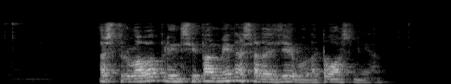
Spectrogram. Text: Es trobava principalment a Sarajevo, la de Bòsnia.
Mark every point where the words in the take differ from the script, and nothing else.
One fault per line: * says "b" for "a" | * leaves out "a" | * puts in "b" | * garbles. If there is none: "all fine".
all fine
